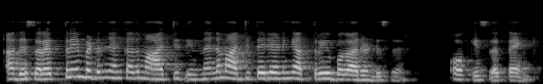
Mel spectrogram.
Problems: none marked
